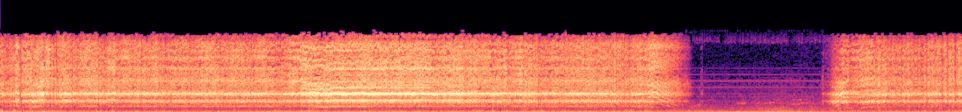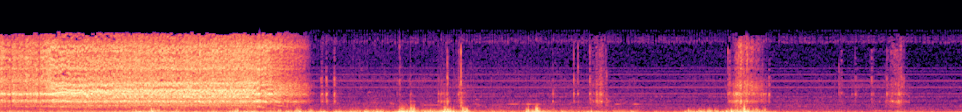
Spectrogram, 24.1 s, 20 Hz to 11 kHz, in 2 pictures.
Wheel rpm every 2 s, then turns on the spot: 160, 160, 160, 160, 20, 110, 160, 120, 0, 0, 0, 0.
none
